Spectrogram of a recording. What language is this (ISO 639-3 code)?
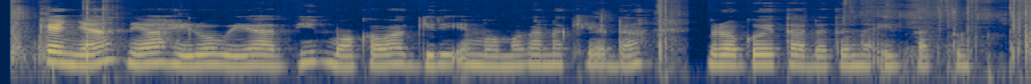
kik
